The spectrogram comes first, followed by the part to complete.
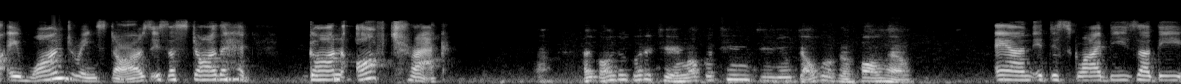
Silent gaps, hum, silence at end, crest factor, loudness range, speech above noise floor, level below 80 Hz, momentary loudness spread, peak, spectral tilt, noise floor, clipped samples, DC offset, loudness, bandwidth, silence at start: none; none; 0 s; 16 dB; 4 LU; 28 dB; -48 dBFS; 9 LU; 0 dBFS; -5 dB/octave; -42 dBFS; under 0.1%; under 0.1%; -15 LUFS; 8.2 kHz; 0 s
